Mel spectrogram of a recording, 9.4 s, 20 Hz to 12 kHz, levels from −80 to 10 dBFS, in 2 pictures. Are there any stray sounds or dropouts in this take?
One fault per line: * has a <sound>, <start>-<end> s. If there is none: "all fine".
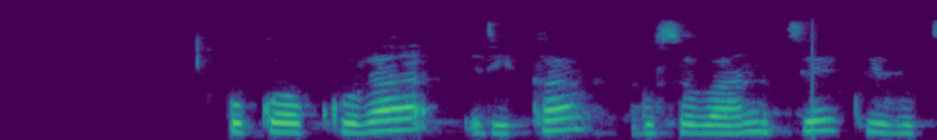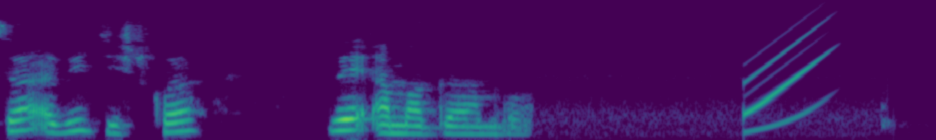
* has a chirp, 8.4-8.9 s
